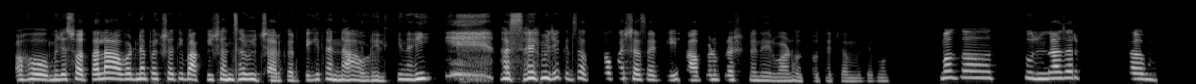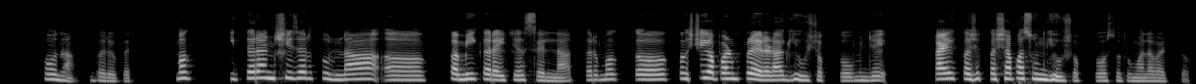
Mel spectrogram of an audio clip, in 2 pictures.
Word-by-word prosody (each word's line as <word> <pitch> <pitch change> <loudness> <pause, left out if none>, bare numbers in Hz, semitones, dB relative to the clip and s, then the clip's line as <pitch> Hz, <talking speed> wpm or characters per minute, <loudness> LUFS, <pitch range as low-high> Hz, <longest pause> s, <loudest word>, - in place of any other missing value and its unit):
हो, 225 +1 +4
म्हणजे 220 +2 +2
स्वतःला 240 +2 +5
आवडण्यापेक्षा 250 0 +3
ती 255 - -3
बाकीच्यांचा 230 0 +3
विचार 200 -7 +2
करते 190 +2 -4
की 235 - -1
त्यांना 215 -6 +2
आवडेल 185 -1 -1
की 235 - 0
नाही. 250 +4 +4 0.8
असं 255 -1 +1
आहे. 290 - +8
म्हणजे 295 0 +4 0.2
जगतो 270 0 -3
कशासाठी 220 -5 -3
हा 200 0 +3
पण 220 0 -2
प्रश्न 210 -2 -5
निर्माण 170 -2 -4
होतो 155 -2 -9
त्याच्यामध्ये 150 -1 -14
मग. 155 0 -13 0.5
मग 310 0 +1
अ, 310 -1 0 0.4
तुलना 280 +1 +4
जर 305 +1 0 0.5
अ, 260 -1 +2 1.0
हो 240 -1 -1
ना. 190 -7 -4 0.3
बरोबर. 155 -3 -9 0.5
मग 290 0 +1 0.4
इतरांशी 290 +3 +1
जर 290 0 -1
तुलना 235 -3 -1 0.2
अ, 205 -2 -2 0.3
कमी 245 +1 +3
करायची 210 -4 0
असेल 190 -4 -4
ना, 155 +1 -5 0.2
तर 210 +1 -7
मग 235 +2 -4 0.2
अ, 230 +1 +1
कशी 270 +3 0
आपण 270 -2 +3
प्रेरणा 210 -5 +4
घेऊ 210 0 -3
शकतो? 185 -2 -9
म्हणजे 185 +1 -6 0.5
काय 255 +1 +7
कशा 250 0 +1
कशापासून 260 -1 +2
घेऊ 210 -4 +2
शकतो 170 0 -10
असं 170 +1 -11
तुम्हाला 160 -1 -7
वाटतं? 150 -1 -12
225 Hz, 150 wpm, -23 LUFS, 190-255 Hz, 1.0 s, आहे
